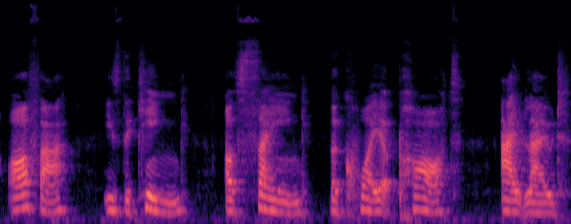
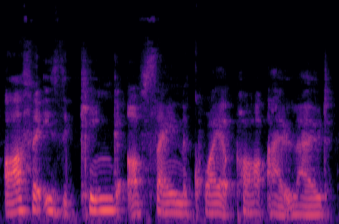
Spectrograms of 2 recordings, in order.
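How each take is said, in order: First: The sentence is spoken slowly and deliberately. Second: The sentence is spoken at a normal pace.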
